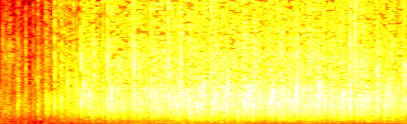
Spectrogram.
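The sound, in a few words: crowd applause in a video game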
